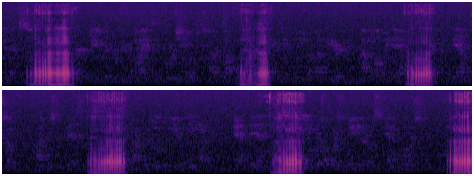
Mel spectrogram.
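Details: Sleeping Cavalier King Charles Spaniel snores steadily: six rough, buzzy breaths recur every three to four seconds, separated by quiet pauses.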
